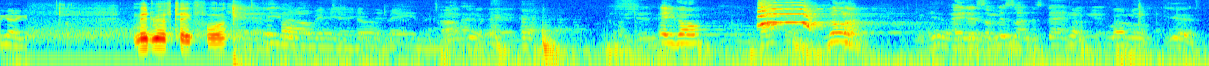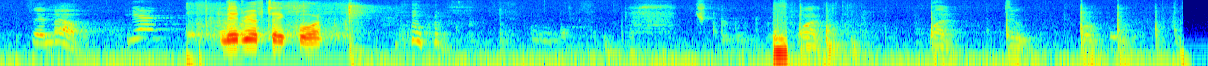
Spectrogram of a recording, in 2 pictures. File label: only announcement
